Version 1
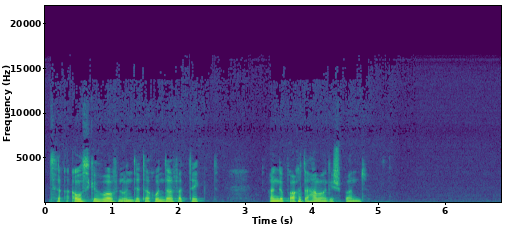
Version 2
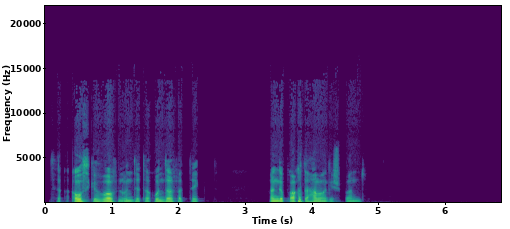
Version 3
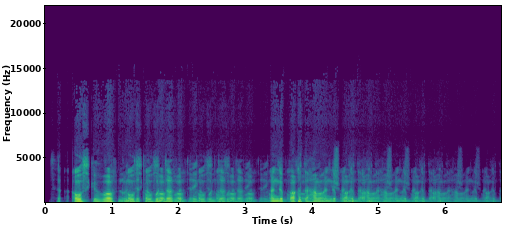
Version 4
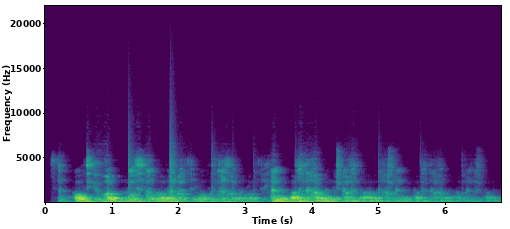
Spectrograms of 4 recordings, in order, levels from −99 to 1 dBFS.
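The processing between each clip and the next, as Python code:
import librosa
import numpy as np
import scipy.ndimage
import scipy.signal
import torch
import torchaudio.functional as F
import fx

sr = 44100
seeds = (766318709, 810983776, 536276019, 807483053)

y1 = fx.transient(x, sr, attack_db=-2, sustain_db=3)
y1 = fx.upward_expand(y1, sr, threshold_db=-37.0, expansion=2.5)
y2 = fx.echo_swing(y1, sr, ms=1061, ratio=3, feedback_pct=42, wet_db=-9.0)
y3 = fx.filter_lfo_lowpass(y2, sr, shape='square', hz=1.6, low_hz=550.0, high_hz=4700.0, q=2.8)
y3 = fx.room_shoebox(y3, sr, seeds[0], volume_m3=230.0, walls='furnished', distance_m=6.0)
y3 = y3 * librosa.db_to_amplitude(-9.0)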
